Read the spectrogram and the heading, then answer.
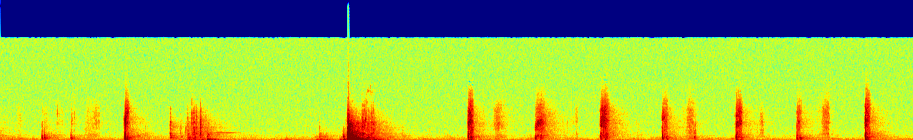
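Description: An apartment door opens with a jumble of handling knocks and one heavy thump, followed by a steady run of sharp, crisp clicks like a light switch being pressed, with no voices.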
